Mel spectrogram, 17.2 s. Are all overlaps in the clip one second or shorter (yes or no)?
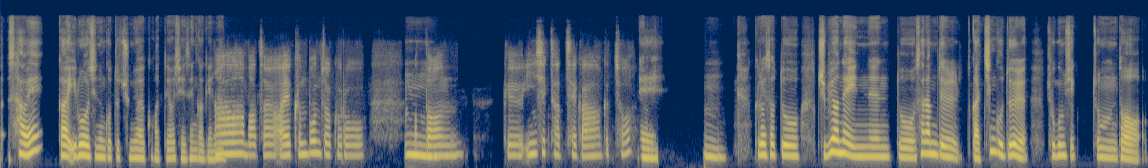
yes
